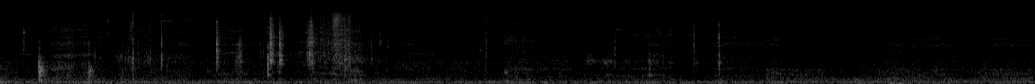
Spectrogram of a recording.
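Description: Faint clicks, small knocks and scrapes of hands and tools handling an outdoor faucet and its metal pipe fittings, a few in the first three seconds or so, over a low, steady background.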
